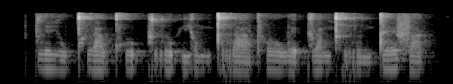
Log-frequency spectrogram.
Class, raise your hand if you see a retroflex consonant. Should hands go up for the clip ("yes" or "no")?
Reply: no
